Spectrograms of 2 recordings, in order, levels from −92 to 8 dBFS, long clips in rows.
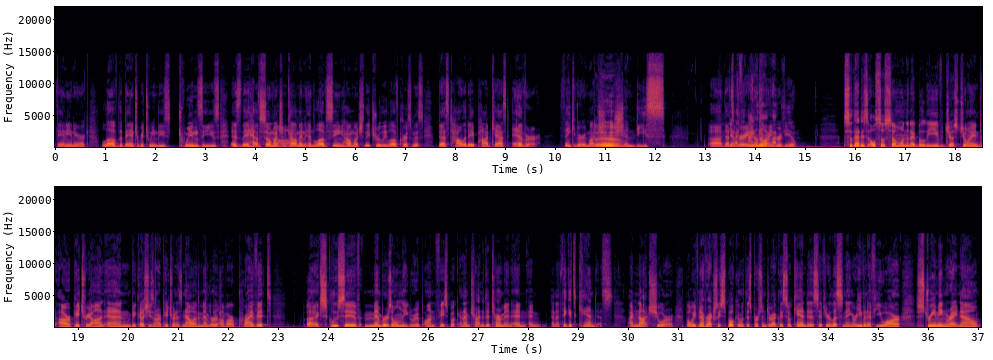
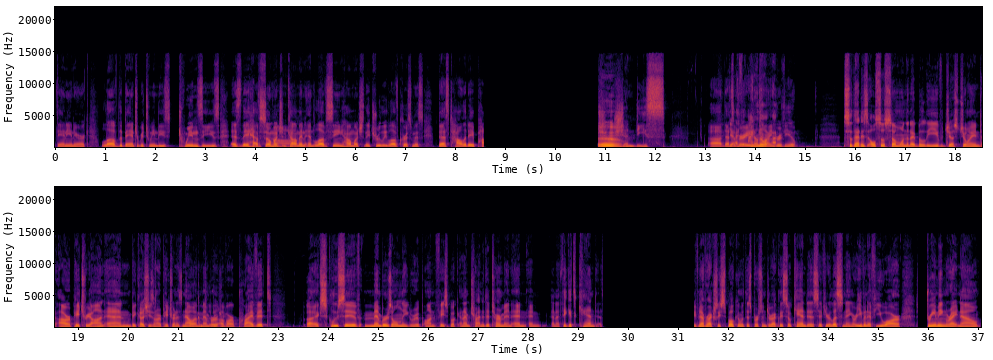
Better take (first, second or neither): first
